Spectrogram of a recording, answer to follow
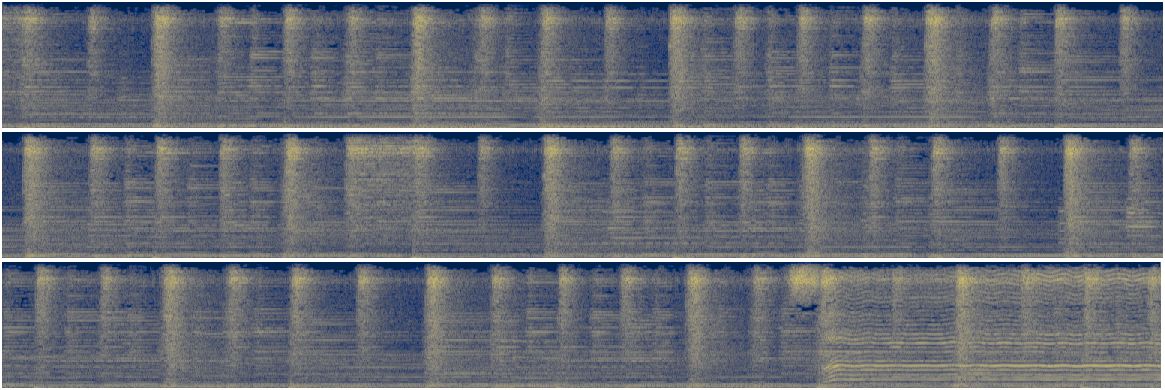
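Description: A small band playing live: a steady drum beat with kick drum, strummed acoustic guitar, electric guitar and bowed cello. About a second before the end, a woman starts singing.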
